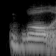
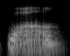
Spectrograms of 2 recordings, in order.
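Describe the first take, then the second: First: The vowel leans toward an 'oh' sound. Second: The vowel is an open 'ah' sound. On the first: The speaker calls it right. "it's wool" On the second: The speaker calls it wrong. "it's not wall"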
